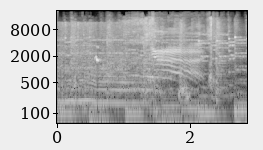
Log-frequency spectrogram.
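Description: A cool car skids around a racing circuit, its tires squealing loudly and close against steady engine noise, with a longer screech sweeping through the middle.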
